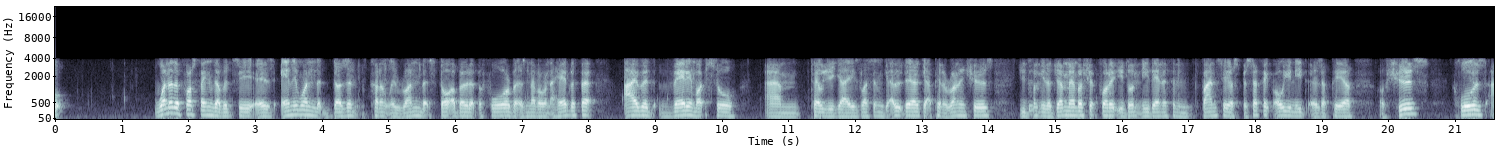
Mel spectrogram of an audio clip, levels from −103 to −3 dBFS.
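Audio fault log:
throughout: GSM full-rate codec. Speech is squeezed through a pulse-driven vocal-tract model at 13 kbps with nothing above 4 kHz, leaving a plainly audible buzzy, gravelly, band-limited roughness.
2.62 s, 14.62 s (before "need a gym membership"), 16.98 s (between "don't need" and "or specific"), 20.54 s (after "is a pair of"): lost GSM frames. Dropped frames, 40 to 80 ms each, were covered by repeating the last good frame, leaving brief rough, metallic rings.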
